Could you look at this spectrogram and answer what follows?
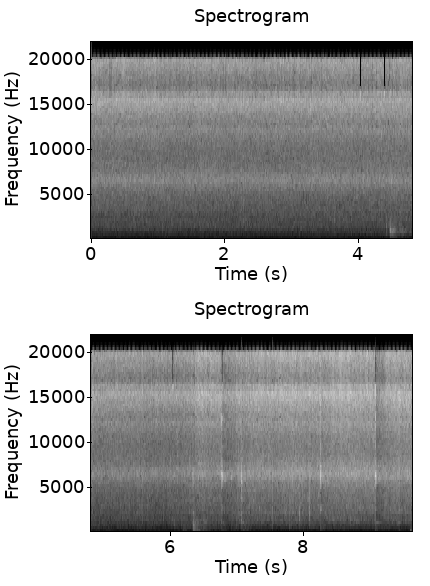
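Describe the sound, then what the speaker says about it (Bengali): Papaya pieces are stirred with browned fried onion in a hot pan, giving a steady loud sizzle with occasional clinks and scrapes of a spoon against the pan. "ভালোভাবে পেঁয়াজের সাথে আমি পেঁপেটাকে নাড়িয়ে নেব।"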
